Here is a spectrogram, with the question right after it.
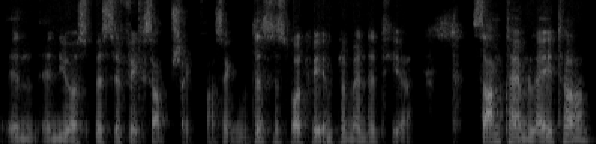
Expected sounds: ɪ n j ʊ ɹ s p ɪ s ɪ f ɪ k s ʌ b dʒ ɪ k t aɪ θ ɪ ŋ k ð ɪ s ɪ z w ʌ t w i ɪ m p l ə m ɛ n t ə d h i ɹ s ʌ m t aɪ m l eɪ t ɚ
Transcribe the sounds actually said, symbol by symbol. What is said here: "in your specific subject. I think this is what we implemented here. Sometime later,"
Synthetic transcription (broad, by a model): ɪ n j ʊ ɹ s p ɪ s ɪ f ɪ k s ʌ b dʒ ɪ k t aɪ s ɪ ŋ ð ɪ s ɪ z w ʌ t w i ɪ m p l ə m ɛ n t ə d h i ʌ s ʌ m t aɪ m l eɪ t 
